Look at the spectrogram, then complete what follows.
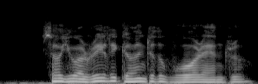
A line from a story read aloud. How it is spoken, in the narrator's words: she said, sighing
